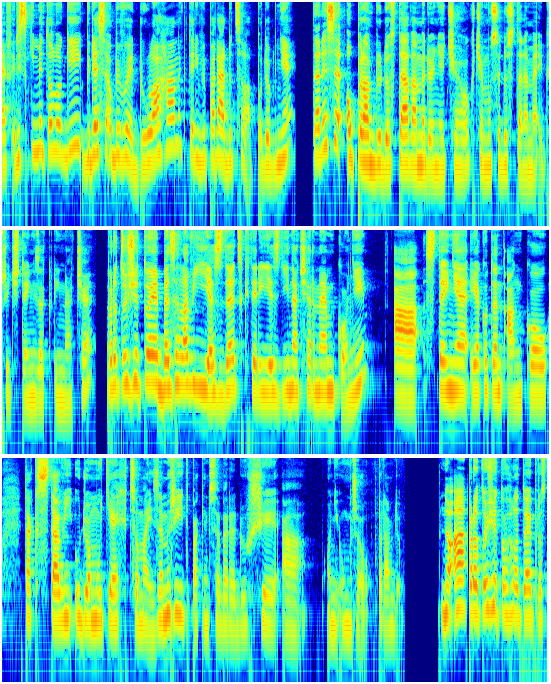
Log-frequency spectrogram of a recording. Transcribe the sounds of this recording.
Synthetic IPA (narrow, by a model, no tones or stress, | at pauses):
fɪɾskiːmɪt̪o̞lo̞ɡɪjɪɡdɛsɛʔobjɛvujɛdulaɦankt̪ɛɾiːvɪpadaːdo̞t͡sɛla̰po̞do̞bɲɛ | t̪adɪsɛʔo̞pɾavdudo̞st̪aːvaːmɛdo̞ɲɛt͡ʃɛɦo̞kt͡ʃɛmusɛdo̞st̪anɛmɛʔɪ̰pr̥ɪt͡ʃt̪ɛɲizakliːnat͡ʃɛpɾo̞t̪o̞ʒɛt̪o̞jɛbɛzɦlaviːjɛzdɛt͡skt̪ɛɾiːjɛzɟiːnat͡ʃɛɾnɛːmko̞ɲɪ | ʔast̪ɛjɲɛjako̞t̪ɛnʔaŋko̞wt̪akst̪aviːʔudo̞mucɛxt͡so̞majizɛmr̝iːt̪pakjɪmsɛbɛɾɛduʃɪʔa̰ | ʔo̞ɲɪʔumr̝o̰wopɾavdṵ | no̞ʔapɾot̪o̞ʒɛt̪oɦlɛt̪o̞jɛpɾos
